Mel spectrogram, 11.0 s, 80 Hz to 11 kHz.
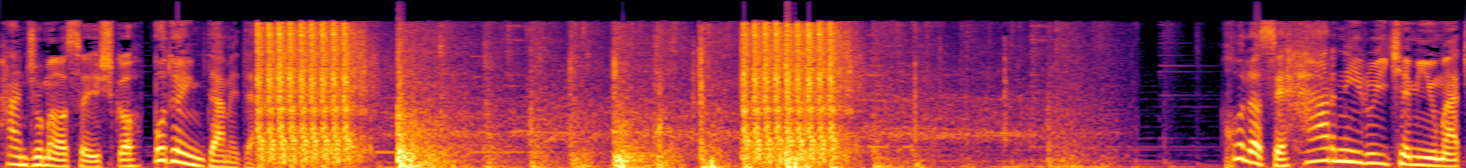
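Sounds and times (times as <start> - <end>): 
speech: 0.0 - 2.5, 9.2 - 10.9
automatic gunfire inside a military training building: 1.9 - 3.2, 5.6 - 6.5
heavy thumping gunshots inside a military training building: 1.9 - 6.8.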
